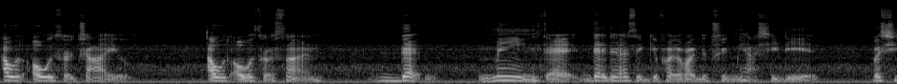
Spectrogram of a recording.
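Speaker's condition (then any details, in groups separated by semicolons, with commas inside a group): Cerebral palsy; affects speech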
